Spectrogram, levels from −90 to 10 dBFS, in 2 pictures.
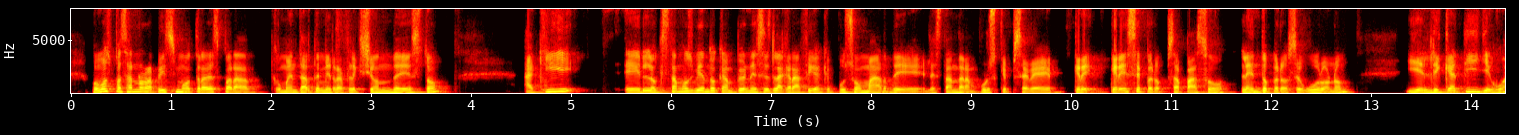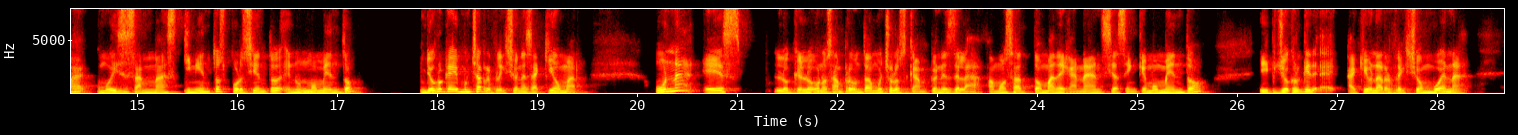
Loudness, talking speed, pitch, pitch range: -19 LUFS, 195 wpm, 140 Hz, 125-160 Hz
